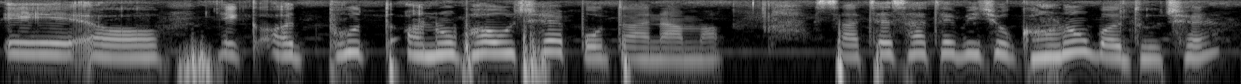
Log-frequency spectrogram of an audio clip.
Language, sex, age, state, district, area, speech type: Gujarati, female, 18-30, Gujarat, Rajkot, rural, spontaneous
